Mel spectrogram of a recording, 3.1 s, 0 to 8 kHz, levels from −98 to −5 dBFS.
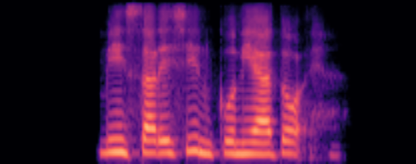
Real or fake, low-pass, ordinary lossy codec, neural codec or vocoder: fake; 7.2 kHz; AAC, 48 kbps; codec, 16 kHz, 0.7 kbps, FocalCodec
